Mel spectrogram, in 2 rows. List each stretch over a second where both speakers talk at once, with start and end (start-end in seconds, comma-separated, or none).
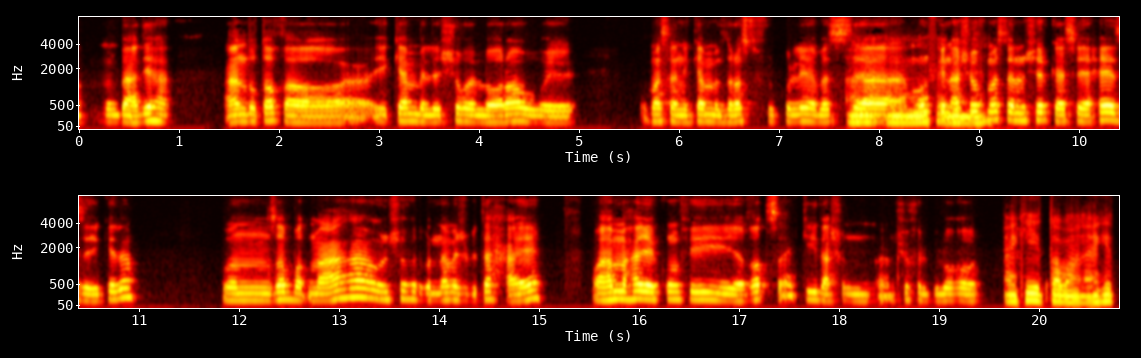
7.7-9.1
